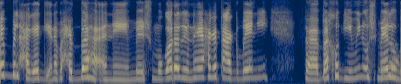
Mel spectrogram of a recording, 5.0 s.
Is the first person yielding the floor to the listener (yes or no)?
yes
